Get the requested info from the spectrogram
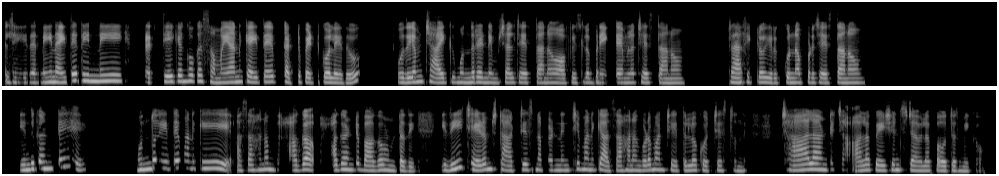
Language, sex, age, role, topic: Telugu, female, 25-29, guest, కొద్ది నిమిషాల మైండ్‌ఫుల్‌నెస్ సాధన మీ జీవితంలో ఎలాంటి మార్పులు తీసుకొచ్చింది?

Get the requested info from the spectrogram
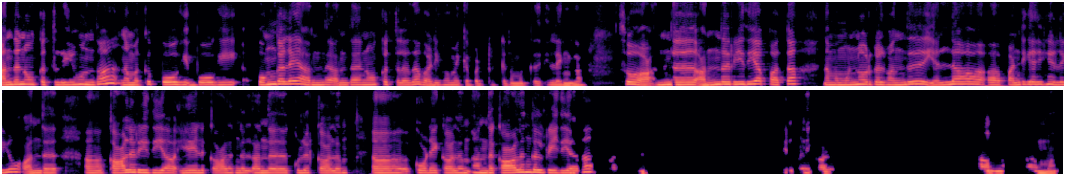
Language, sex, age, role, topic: Tamil, female, 30-34, host, ஏழு திருவிழாக்கள் பருவங்களுடன் எவ்வாறு தொடர்புபடுகின்றன?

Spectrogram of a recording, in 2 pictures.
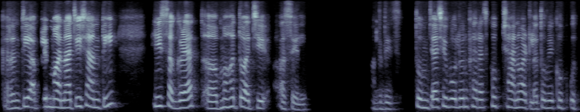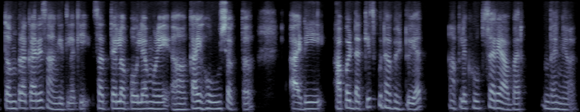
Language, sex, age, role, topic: Marathi, female, 30-34, host, सामाजिक दबावामुळे तुम्ही कधी सत्य लपवता का?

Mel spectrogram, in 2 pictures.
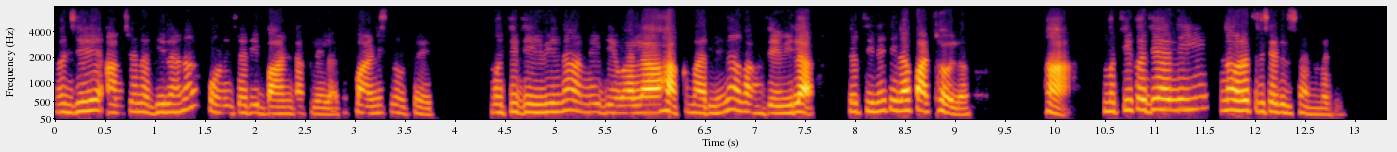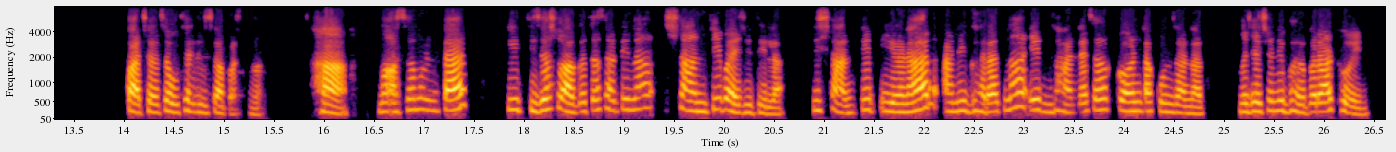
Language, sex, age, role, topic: Marathi, female, 25-29, guest, घरात, विशेषतः रात्री, शांतता कशी राखता?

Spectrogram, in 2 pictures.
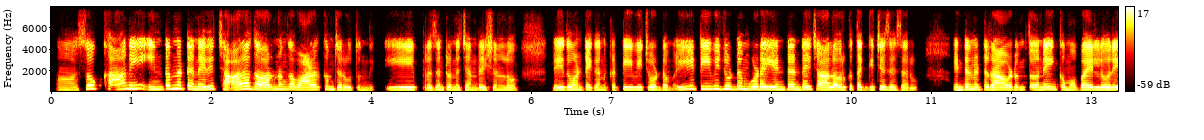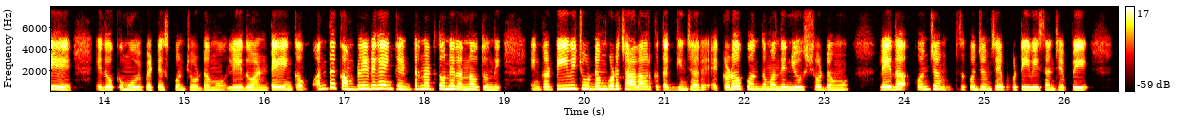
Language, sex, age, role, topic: Telugu, female, 25-29, guest, ఇంటర్నెట్ వచ్చిన తర్వాత మీరు టీవీ చూడే అలవాటు ఎలా మారింది?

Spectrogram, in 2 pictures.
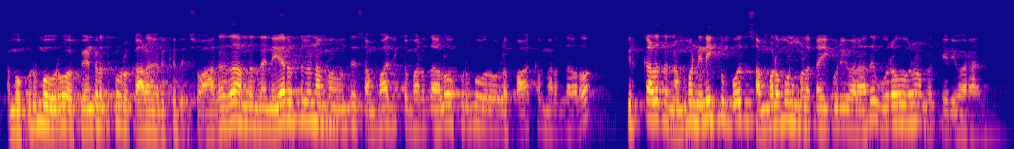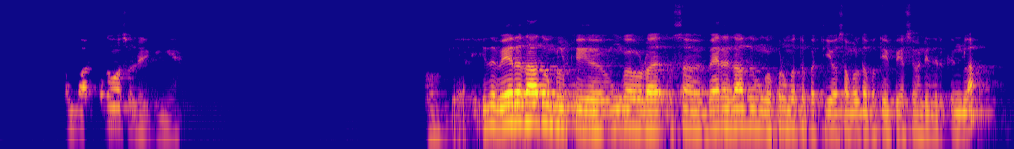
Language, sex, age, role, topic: Tamil, male, 40-44, host, சம்பளத்தை மட்டும் வைத்து வெற்றியை நிர்ணயிக்க முடியுமா?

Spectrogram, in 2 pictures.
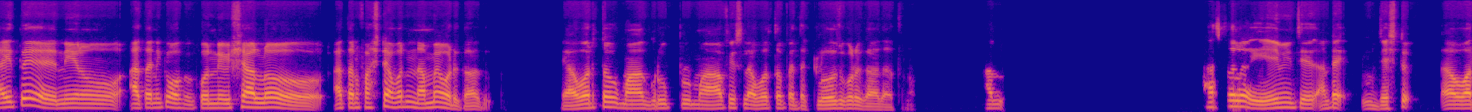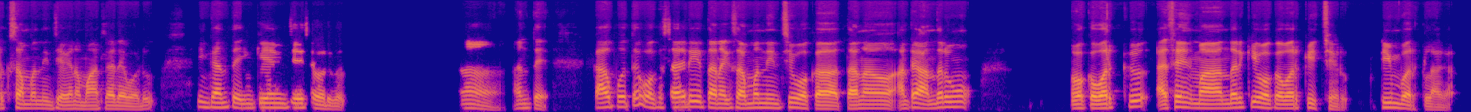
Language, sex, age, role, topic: Telugu, male, 25-29, guest, కలిసి పనిచేసే వారితో నమ్మకాన్ని మీరు ఎలా నిర్మిస్తారు?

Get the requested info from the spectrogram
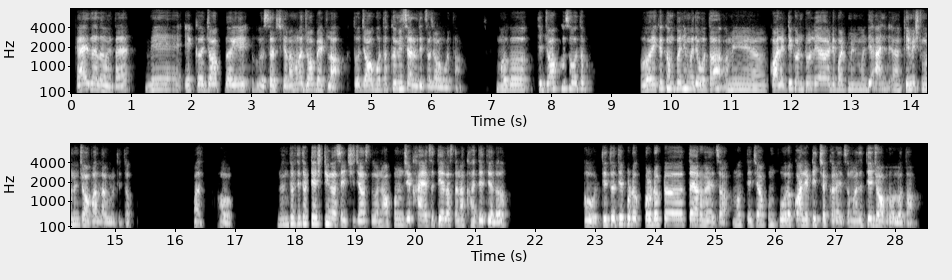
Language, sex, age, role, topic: Marathi, male, 25-29, guest, एखाद्या अजनबीने दिलेला कोणता सल्ला तुम्हाला उपयोगी पडला होता?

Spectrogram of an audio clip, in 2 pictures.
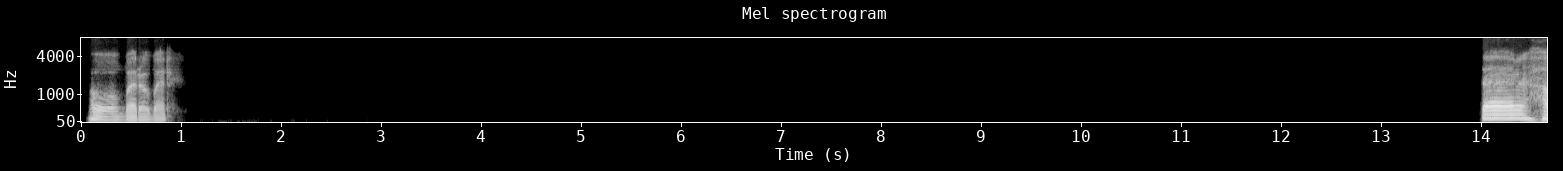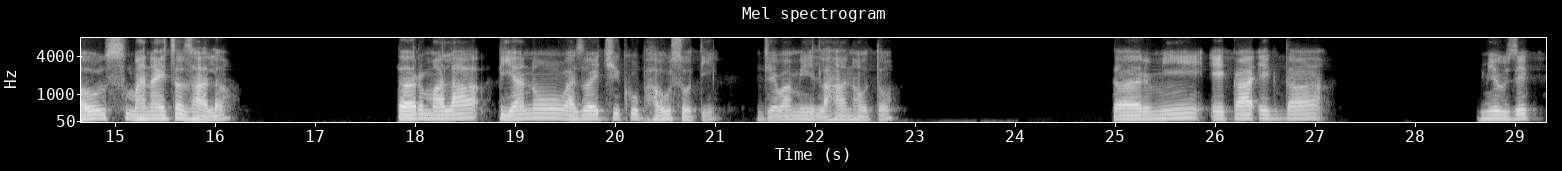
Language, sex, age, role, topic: Marathi, male, 20-24, guest, नवी हौस सुरू करण्यासाठी नेमकी कुठून आणि कशी सुरुवात करावी, यासाठी तुमच्या कोणत्या टिप्स आहेत?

